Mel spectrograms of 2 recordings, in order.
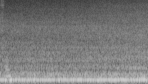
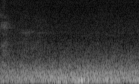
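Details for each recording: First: Furnace on top floor of a new-construction house, recently started humming: steady low drone with no rhythm as return grille louvers buzz like a reed in the airflow; reed effect suspected. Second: Furnace return air grille after a reed-effect noise fix (grille louvers carefully opened up): only a soft, low, even whoosh of air with no buzzing or reedy tone. The return is now quiet.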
